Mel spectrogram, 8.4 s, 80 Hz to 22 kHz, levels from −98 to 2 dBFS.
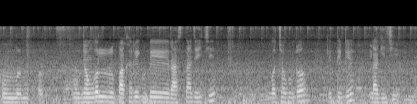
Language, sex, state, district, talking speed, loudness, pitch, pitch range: Odia, female, Odisha, Sambalpur, 65 wpm, -20 LUFS, 170 Hz, 160-175 Hz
